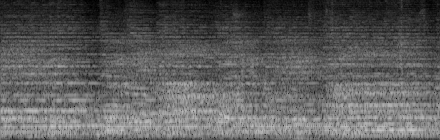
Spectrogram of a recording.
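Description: A choir singing a slow church hymn in sustained, held notes.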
